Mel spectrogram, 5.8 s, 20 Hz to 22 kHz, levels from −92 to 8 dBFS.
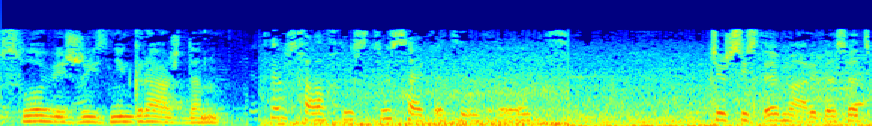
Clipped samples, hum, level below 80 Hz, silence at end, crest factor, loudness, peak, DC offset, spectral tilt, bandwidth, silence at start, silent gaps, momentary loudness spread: under 0.1%; none; -28 dBFS; 0 s; 14 dB; -20 LUFS; -6 dBFS; under 0.1%; -5.5 dB/octave; 8.8 kHz; 0 s; none; 8 LU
